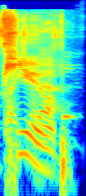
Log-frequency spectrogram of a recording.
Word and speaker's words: Kube: De spiller på det, der hedder Cube, tror jeg, man udtaler K-U-B-E på Cube.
